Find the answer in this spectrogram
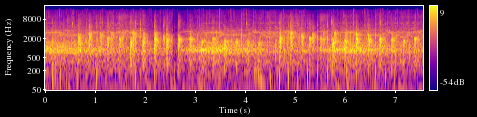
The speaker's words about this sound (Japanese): はい、拍手が止まなくて大変でしたね。 もうみんな立っても立たなくていいよ。 そうそう途中でカットしたからね。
